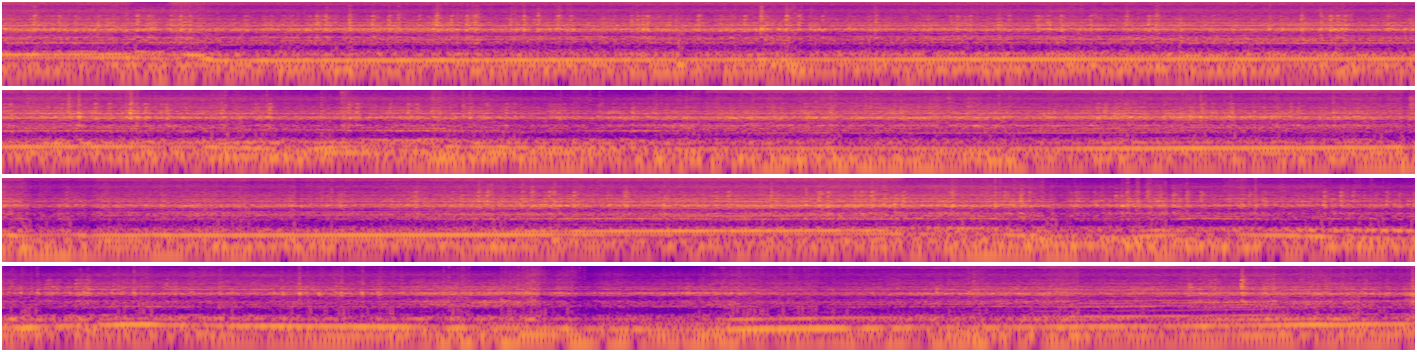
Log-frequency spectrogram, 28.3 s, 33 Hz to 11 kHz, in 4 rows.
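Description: Peugeot 205 GTi race car's four-cylinder engine heard from inside the stripped cabin at race speed, running hard with road and wind noise. The engine note drops about a second in as it shifts up, holds steady, then dips and climbs again several times later on as the car brakes and accelerates through corners.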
